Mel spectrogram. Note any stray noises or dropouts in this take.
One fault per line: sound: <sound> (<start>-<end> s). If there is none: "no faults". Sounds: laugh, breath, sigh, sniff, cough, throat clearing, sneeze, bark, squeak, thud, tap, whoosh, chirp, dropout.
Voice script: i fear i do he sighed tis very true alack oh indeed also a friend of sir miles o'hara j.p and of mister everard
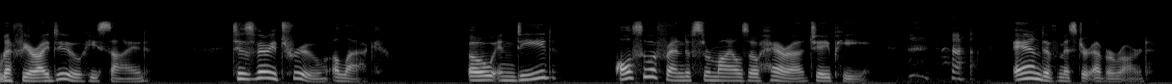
sound: laugh (9.1-9.8 s)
